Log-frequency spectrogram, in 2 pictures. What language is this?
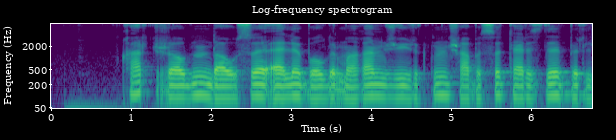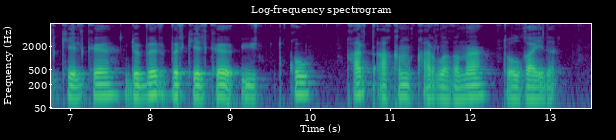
Kazakh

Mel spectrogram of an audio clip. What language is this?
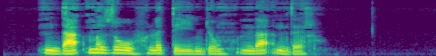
Ngombale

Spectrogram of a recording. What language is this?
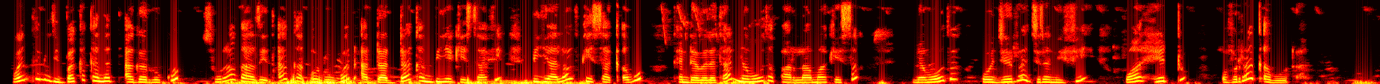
Oromo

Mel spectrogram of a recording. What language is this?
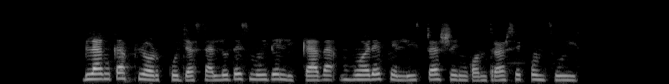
Spanish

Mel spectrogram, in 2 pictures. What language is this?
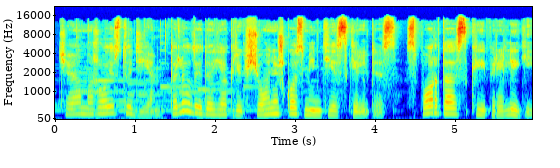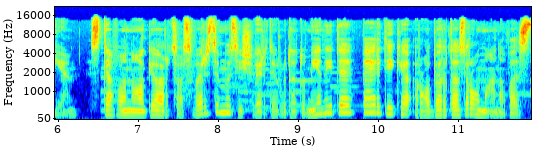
Lithuanian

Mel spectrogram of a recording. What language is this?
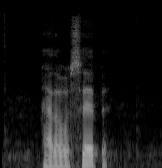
Persian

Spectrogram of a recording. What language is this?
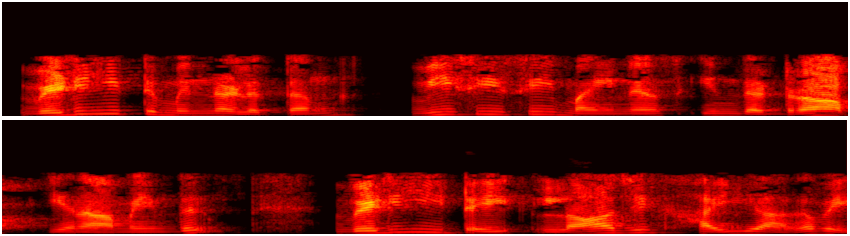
Tamil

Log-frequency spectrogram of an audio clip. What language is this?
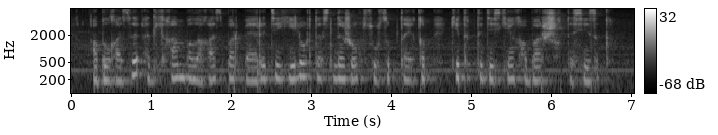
Kazakh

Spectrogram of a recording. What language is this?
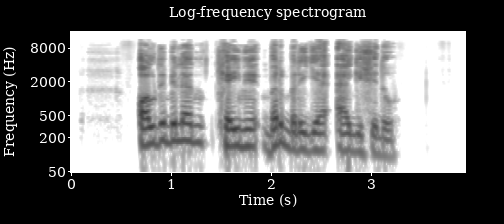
Uyghur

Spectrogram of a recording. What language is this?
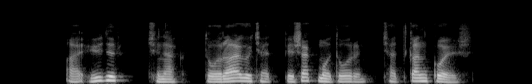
Mari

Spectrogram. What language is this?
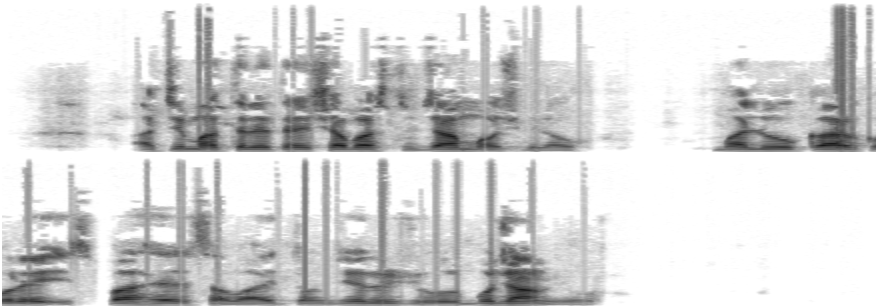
Khowar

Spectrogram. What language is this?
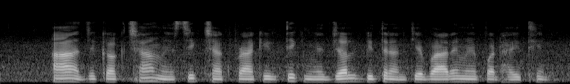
Magahi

